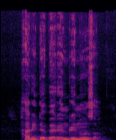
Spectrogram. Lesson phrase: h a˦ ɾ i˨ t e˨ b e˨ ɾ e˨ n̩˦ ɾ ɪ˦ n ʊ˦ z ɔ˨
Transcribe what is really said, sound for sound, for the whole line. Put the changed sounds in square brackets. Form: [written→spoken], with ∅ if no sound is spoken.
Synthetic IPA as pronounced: h a˦ ɾ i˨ [t→d] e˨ b e˨ ɾ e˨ n̩˦ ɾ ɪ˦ n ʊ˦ z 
